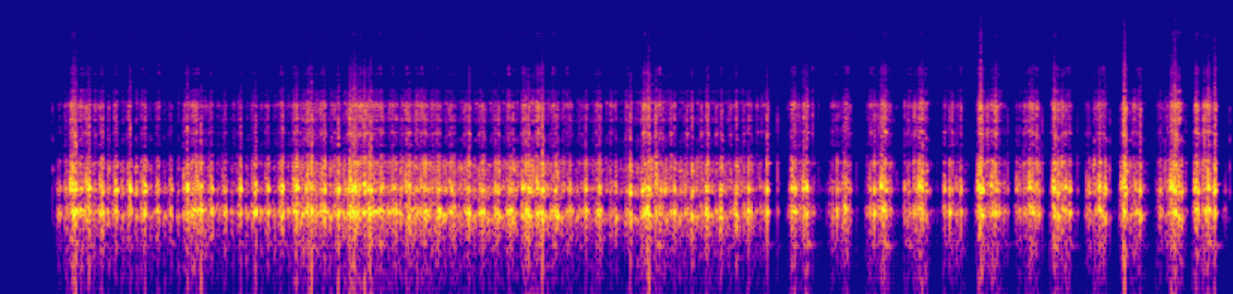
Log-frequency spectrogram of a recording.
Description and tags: A contact microphone recording spoons jangling.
